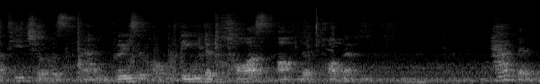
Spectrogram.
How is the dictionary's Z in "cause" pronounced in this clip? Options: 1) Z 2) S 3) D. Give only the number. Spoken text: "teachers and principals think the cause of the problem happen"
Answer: 2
